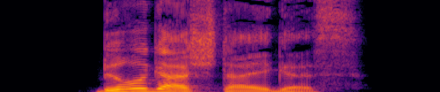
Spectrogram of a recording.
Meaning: genitive singular of Bürgersteig
- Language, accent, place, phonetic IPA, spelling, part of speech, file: German, Germany, Berlin, [ˈbʏʁɡɐˌʃtaɪ̯ɡəs], Bürgersteiges, noun, De-Bürgersteiges.ogg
